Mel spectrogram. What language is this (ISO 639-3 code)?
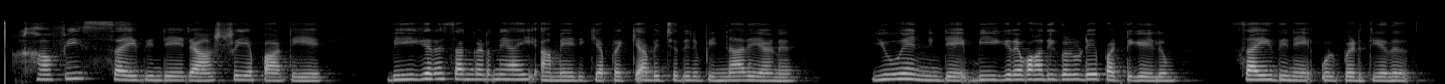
mal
